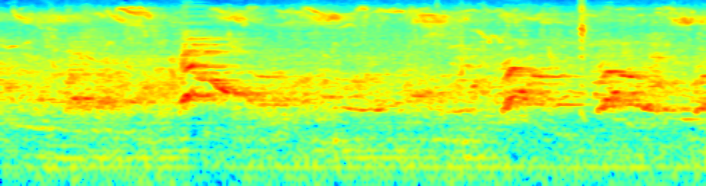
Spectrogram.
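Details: Litter of tri-colour Beagle puppies, kennel-raised family pets: high, thin squeaking whimpers that sweep up and down in short bursts near the start, middle and end, over a constant hissing background noise.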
